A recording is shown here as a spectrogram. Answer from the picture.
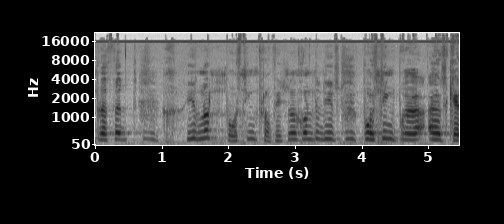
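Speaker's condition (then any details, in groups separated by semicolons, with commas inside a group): Cerebral palsy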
